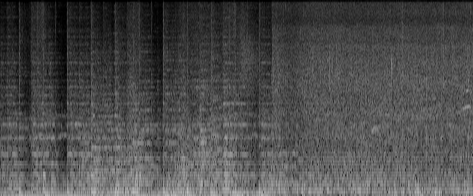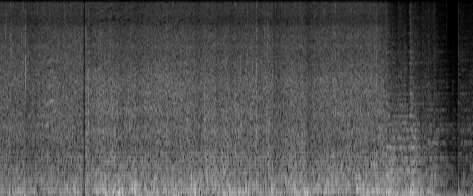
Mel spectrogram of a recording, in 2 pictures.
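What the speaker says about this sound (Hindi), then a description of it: "मरी में मूसलाधार बारिश के साथ झालाबारी।" Torrential rain with hail falling in Murree, a broad, steady roar of downpour and hail that continues loud and unbroken for most of the stretch before cutting off near the end.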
